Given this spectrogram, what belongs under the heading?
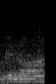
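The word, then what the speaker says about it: gnaw: Nora is a common first name for women, but Nora Bone, of course, is representing Gnor, the G isn't pronounced in Gnor, as you know that, the thing to bite at with your teeth.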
